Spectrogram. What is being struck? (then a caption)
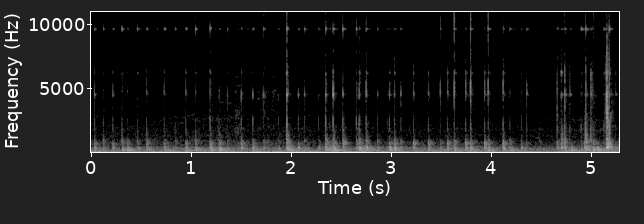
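Brass door knob. Fingertips and nails tap and scratch the rounded face and sides of a polished, brass-coloured, round metal door knob that seems hollow and is fixed to a door. Quick, light clicking taps mix with dry scratching, each tap dying away almost at once over a steady low hum.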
